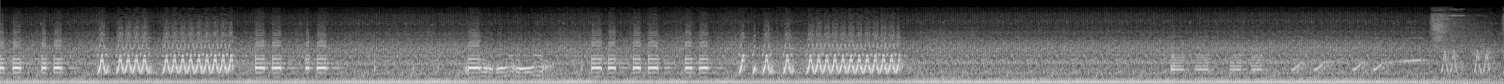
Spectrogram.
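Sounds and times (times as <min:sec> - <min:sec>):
short beeping tones: 0:00.0 - 0:01.0, 0:01.9 - 0:03.6, 0:04.6 - 0:07.4, 0:11.7 - 0:15.0
truck engine idling: 0:00.0 - 0:15.0.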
